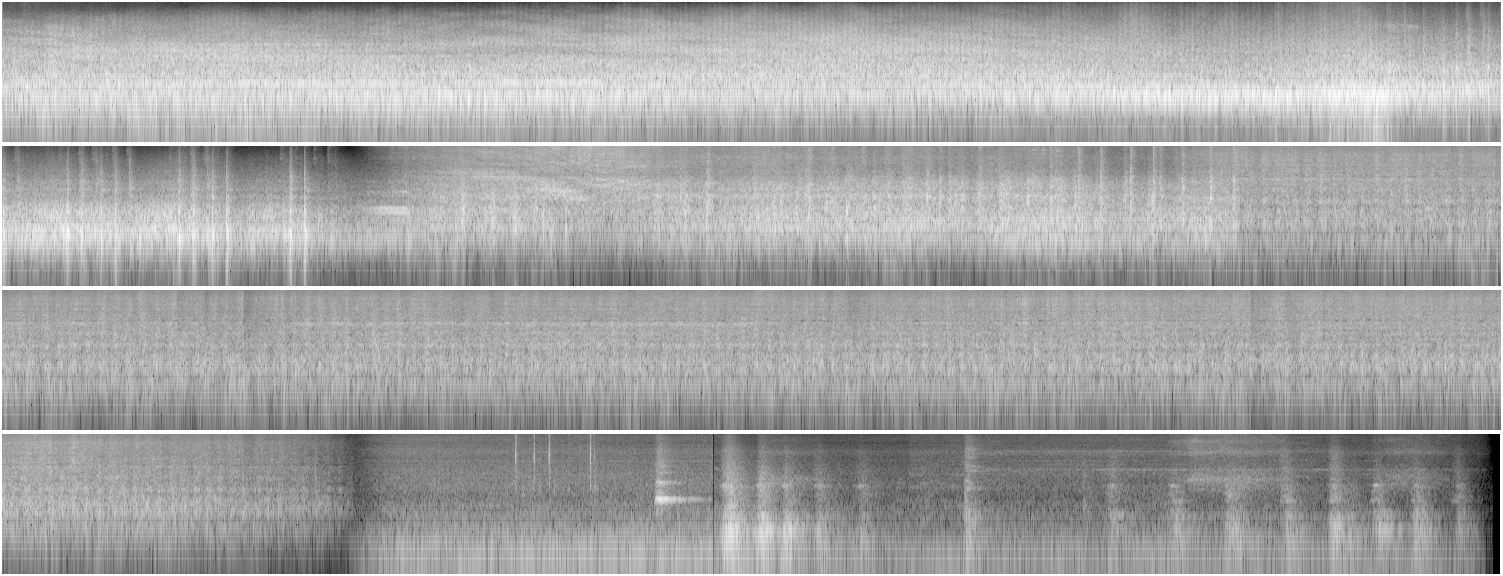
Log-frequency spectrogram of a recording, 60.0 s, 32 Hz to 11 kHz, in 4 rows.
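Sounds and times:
train wheels clicking over rail joints: 0:05.7 - 0:18.5, 0:19.2 - 0:54.9, 0:55.8 - 0:59.8
steady even noise: 0:18.4 - 0:23.3.

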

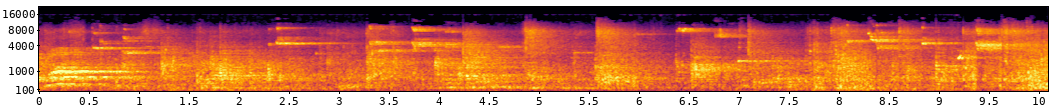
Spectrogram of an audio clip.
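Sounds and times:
short high squeaks: 0:02.3 - 0:04.8, 0:08.1 - 0:09.8.

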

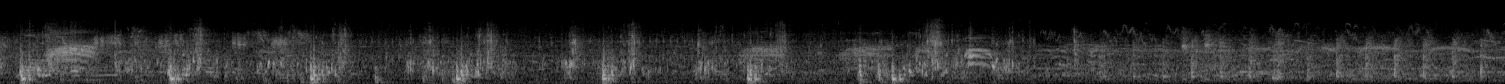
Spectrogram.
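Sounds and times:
paddle strokes in water: 0:00.0 - 0:10.4
water swishing: 0:00.0 - 0:10.4.

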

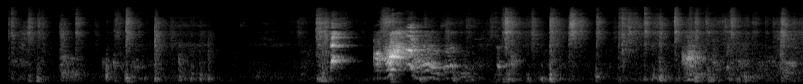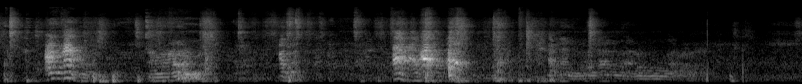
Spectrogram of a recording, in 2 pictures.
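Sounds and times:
dog barks: 0:12.0 - 0:12.8.

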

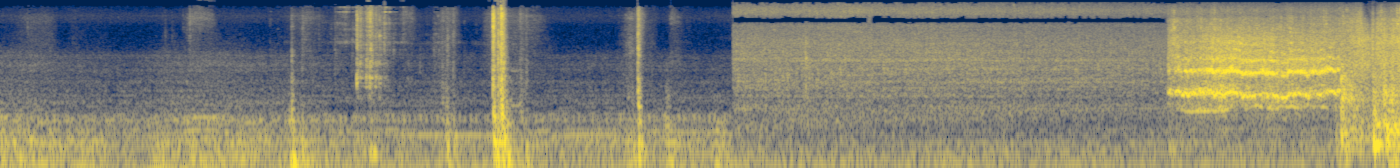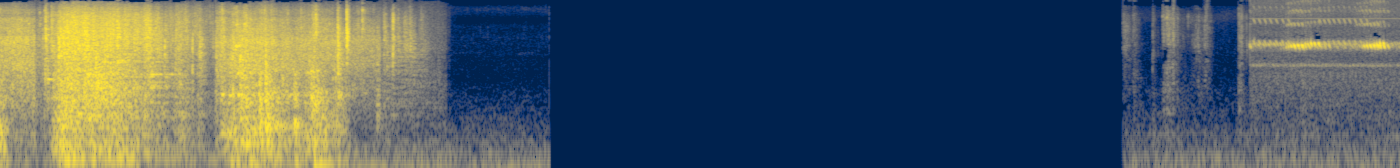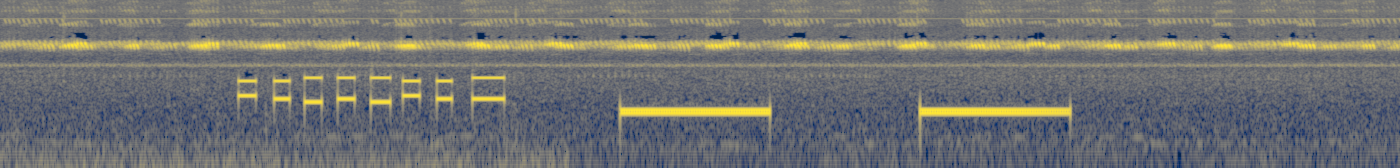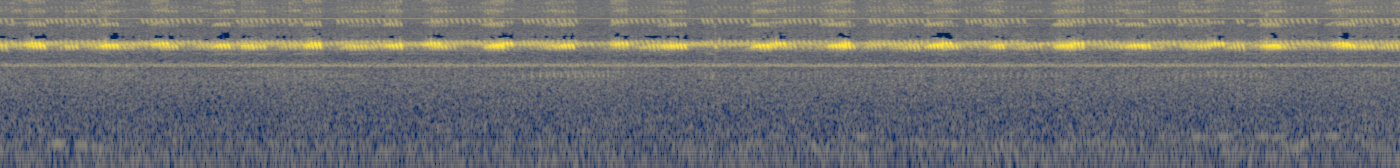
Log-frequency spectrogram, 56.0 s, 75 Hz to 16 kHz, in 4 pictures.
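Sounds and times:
crickets chirping: 0:26.5 - 0:56.0
phone ringing tones: 0:30.4 - 0:33.1, 0:34.2 - 0:35.8, 0:37.2 - 0:38.8
touch-tone keypad beeps: 0:30.4 - 0:33.1.

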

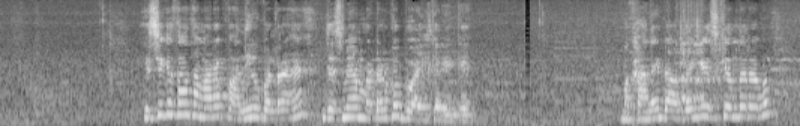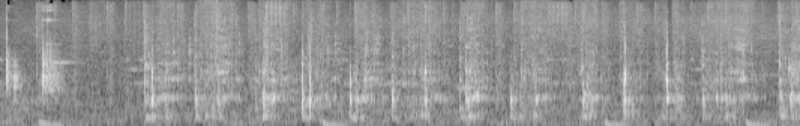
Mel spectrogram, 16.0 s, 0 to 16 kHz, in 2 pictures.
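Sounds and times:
wooden spatula scraping pan: 0:06.6 - 0:07.4, 0:09.4 - 0:16.0
oil sizzling: 0:08.7 - 0:16.0.

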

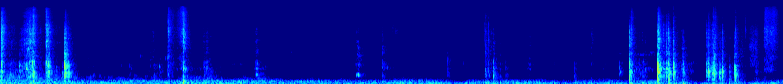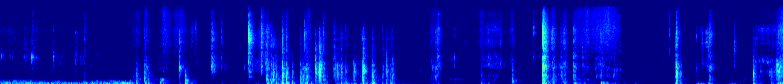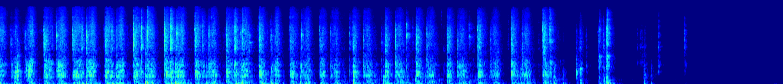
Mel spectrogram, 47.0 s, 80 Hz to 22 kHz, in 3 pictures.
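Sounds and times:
low hum: 0:00.0 - 0:12.5
vegetable scraping over slicer blade: 0:30.8 - 0:42.4.

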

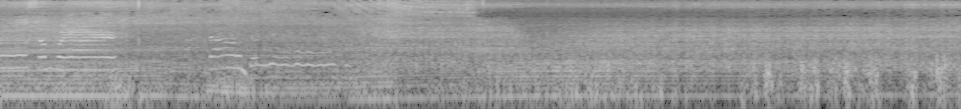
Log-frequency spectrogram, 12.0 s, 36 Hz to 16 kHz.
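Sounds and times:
motor scooter running: 0:00.0 - 0:12.0
wind buffeting microphone: 0:05.9 - 0:12.0.

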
